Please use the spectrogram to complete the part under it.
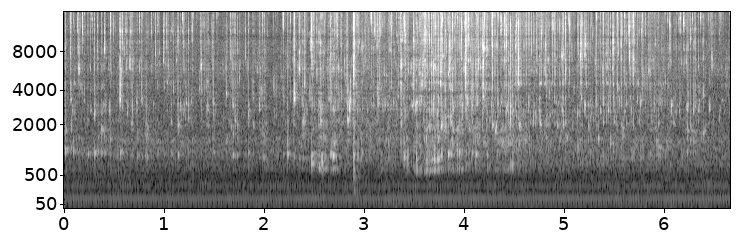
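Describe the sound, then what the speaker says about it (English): An aquarium filter sends a small, steady trickle of water into the tank, a faint continuous splashing over a low hum, close and quiet. "And you get a nice little trickle."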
